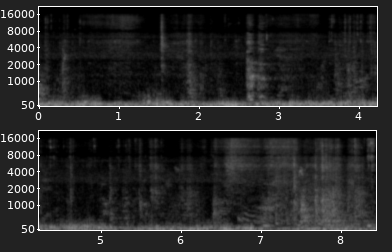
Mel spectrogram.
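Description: Scattered knocks and creaks from an IBC tote's steel cage as it is tipped and lowered down a trailer ramp by hand, with a man's strained grunts, over a steady wind rumble on the microphone.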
